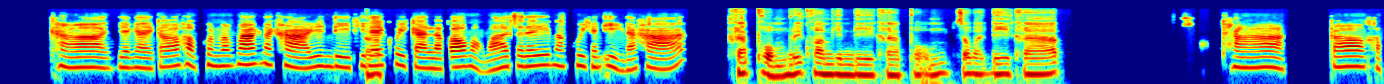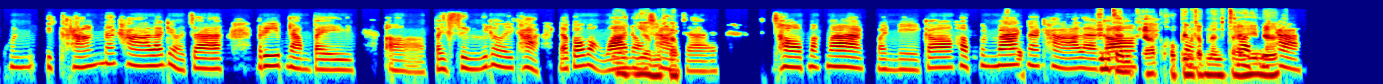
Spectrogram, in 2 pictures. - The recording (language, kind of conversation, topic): Thai, advice, จะเลือกของขวัญให้ถูกใจคนที่ไม่แน่ใจว่าเขาชอบอะไรได้อย่างไร?
- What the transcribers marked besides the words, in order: other background noise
